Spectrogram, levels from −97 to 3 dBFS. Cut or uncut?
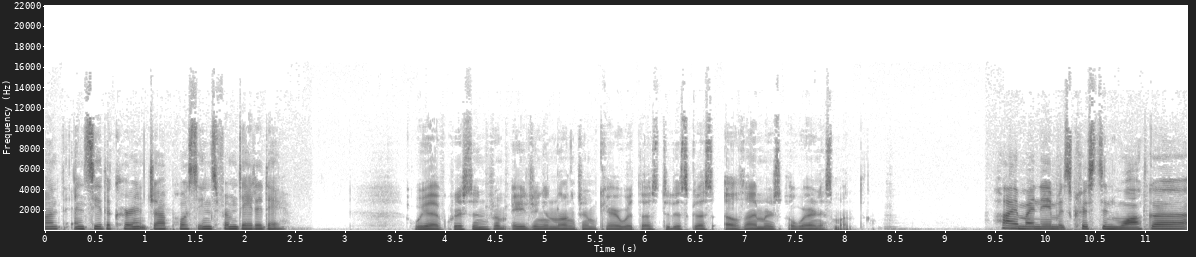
uncut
